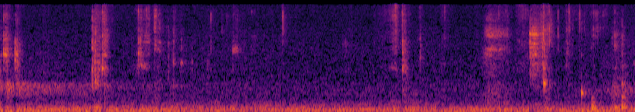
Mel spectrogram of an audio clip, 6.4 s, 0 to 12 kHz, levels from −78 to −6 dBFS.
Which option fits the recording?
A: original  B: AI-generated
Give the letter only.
A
